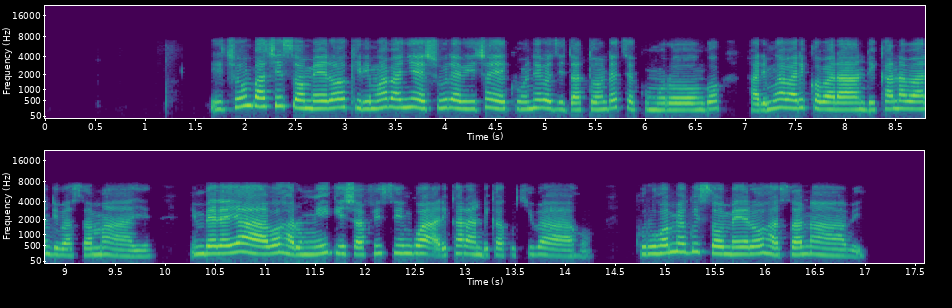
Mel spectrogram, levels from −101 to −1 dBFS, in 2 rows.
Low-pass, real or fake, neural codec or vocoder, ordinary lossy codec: 7.2 kHz; fake; codec, 16 kHz, 8 kbps, FreqCodec, larger model; Opus, 24 kbps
